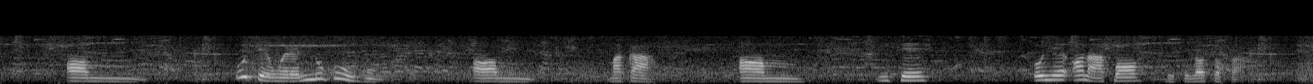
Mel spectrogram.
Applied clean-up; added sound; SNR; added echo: none; Subway, metro, underground; 14 dB; reverberation time 0.7 s.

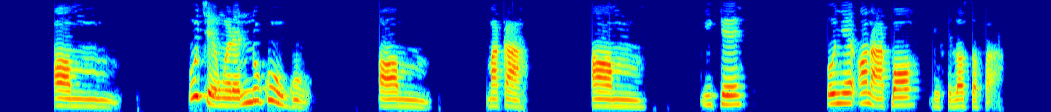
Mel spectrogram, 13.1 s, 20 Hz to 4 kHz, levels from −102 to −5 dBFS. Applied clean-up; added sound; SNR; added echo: none; none; none; none.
